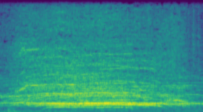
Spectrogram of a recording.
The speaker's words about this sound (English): Let's scream for a second. Just get out. Scream really loud for a second.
